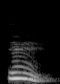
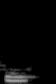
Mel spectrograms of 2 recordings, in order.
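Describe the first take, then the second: First: "u" as French front rounded vowel, high and loud; a firm, raised "u", lips rounded on an ee sound; correct vowel U. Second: "ou" said with a back rounded oo sound; the mistaken "ou", as in French "vous"; wrong vowel OU. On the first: Teacher corrects pupils' vowel, saying a clear loud "u". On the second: Teacher warns pupils against misnaming the vowel, saying a wrong "ou". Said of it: "faut pas commettre une erreur d'appeler ça". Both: Shown as a demonstration.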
